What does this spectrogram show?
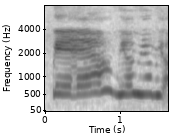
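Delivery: high, far-off mewing like a cat; playful high kitten meows. Shown as a demonstration. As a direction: meow like a small cat, very high. Imitates a cat for the lesson.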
